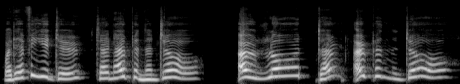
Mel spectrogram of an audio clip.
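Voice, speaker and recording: Woman reader doing a panicky little girl dancer, shrill, begging. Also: expressive, unhurried. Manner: shrill and pleading.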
